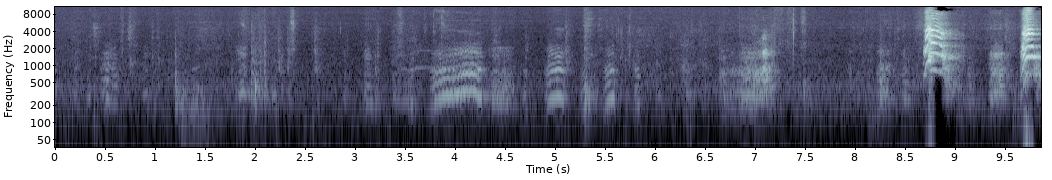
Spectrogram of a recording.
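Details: Cane Corso puppies, three weeks old, from the litter of Faust Di Casa Pretorian and Geisha De Nobil Rose, producing faint grunts and short rising whines, then two sharp high squeals near the end.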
